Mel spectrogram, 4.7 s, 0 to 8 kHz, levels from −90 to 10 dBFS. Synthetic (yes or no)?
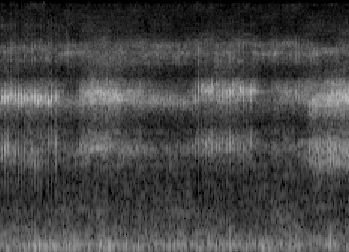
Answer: yes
